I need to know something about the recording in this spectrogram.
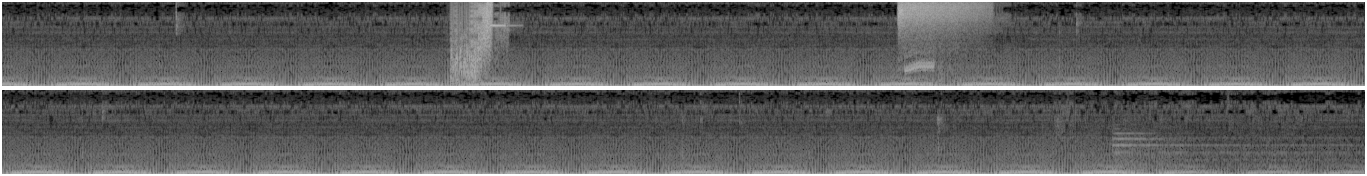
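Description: Low, pulsing game music throbs steadily and fades near the end.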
